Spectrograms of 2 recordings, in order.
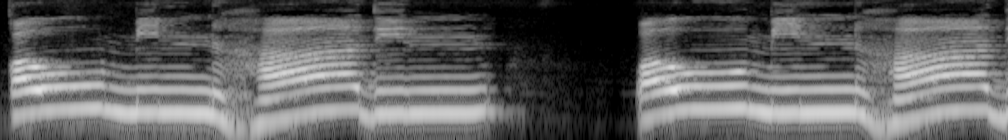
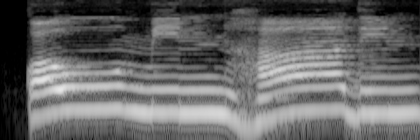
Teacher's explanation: تنوین ہے، اور تنوین کے بعد ہا آ رہا ہے۔ ہا جو ہے یہ حروف ہلکی میں سے ہے، تو یہاں پر غنہ نہیں ہوگا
